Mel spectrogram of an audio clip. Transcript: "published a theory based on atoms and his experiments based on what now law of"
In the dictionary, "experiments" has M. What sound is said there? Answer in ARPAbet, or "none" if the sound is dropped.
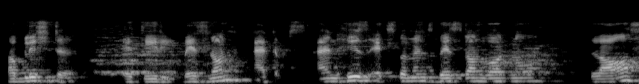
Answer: M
